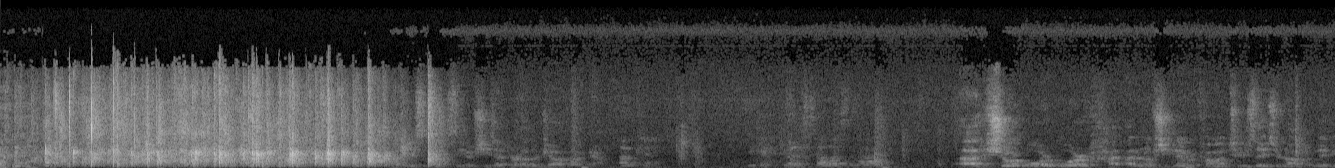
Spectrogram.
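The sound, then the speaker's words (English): Audience applause at a Davis County service recognition for an attorney's office employee with five years of service: a dense burst of many hands clapping for about four seconds, then fading as people begin talking over a low steady hum. “Let's clap for her.”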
